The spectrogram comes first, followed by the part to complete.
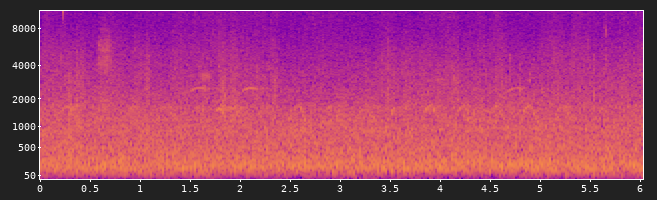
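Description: Steady outdoor background hiss, with small, short bird chirps now and then.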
